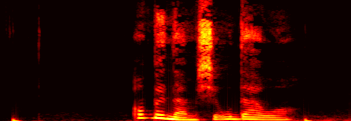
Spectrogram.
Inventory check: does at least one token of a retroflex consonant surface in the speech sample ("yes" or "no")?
no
